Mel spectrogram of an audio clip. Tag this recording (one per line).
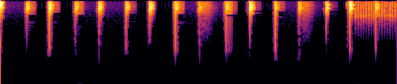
loop
electronic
